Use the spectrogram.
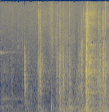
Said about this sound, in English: There. The cellar door.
